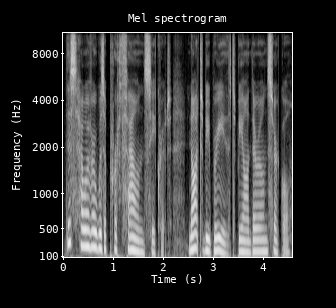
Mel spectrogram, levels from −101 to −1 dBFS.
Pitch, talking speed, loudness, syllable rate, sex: 185 Hz, 185 wpm, -17 LUFS, 4.7 syllables/s, female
